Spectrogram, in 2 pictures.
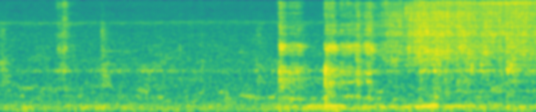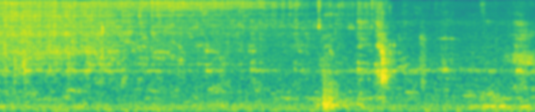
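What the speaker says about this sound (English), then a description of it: "Now I am going to add some of the water." Water pours steadily onto rice and fenugreek seeds in a bowl for soaking, a broad gushing wash that swells mid-clip and runs for several seconds, with faint voices in the background.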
